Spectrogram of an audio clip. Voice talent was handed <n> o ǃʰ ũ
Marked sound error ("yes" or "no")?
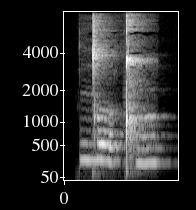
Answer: yes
